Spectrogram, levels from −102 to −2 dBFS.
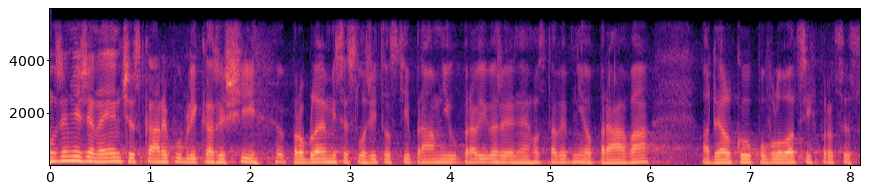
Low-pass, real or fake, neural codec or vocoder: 5.4 kHz; real; none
